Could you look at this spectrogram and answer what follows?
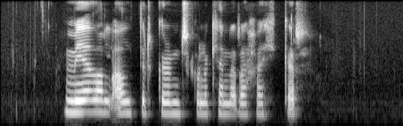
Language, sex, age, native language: Icelandic, female, 20-29, Icelandic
